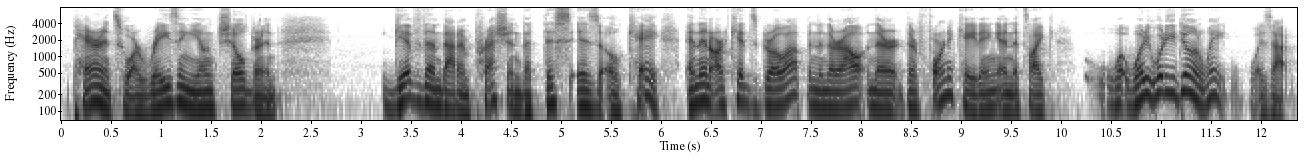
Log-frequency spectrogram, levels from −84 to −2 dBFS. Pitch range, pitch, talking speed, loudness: 105-140 Hz, 120 Hz, 205 wpm, -18 LUFS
